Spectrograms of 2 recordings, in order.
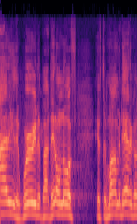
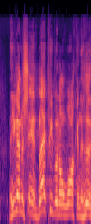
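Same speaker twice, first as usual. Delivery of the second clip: ordinary delivery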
